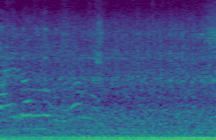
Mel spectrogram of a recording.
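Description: A motor vehicle engine idling close by: a steady low rumble, with faint voices over it.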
